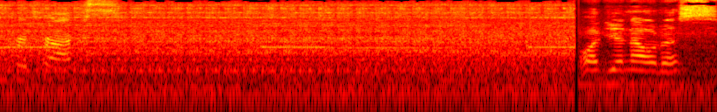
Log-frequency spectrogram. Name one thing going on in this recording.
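A large tractor engine runs loudly up close.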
